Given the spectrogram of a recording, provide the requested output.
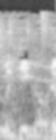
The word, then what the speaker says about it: Masego: It's Mahigo. It's like the G is like an H, and like the way it's pronounced, it's like an H.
